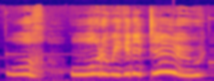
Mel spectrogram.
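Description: A woman's voice: sits high, wildly swooping pitch, measured pace, warm tone, soft background music, pitched above the performer's own voice, heavily acted. A woman voicing a timid, nervous male cat in a children's story, given to stammering and astonishment. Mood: alarmed. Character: timid, anxious young male cat, easily shocked.

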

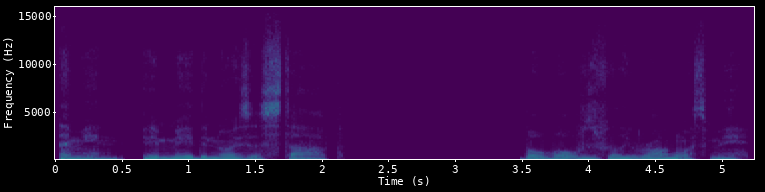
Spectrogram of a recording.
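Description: A man performing scripted first-person horror narration as an uneasy young man, in a measured, confiding way with deliberate pauses. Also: medium pitch, warm tone, breathy edge, no echo, clean studio sound. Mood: reflective, uneasy. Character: uneasy young man recounting his sleep disorder. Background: background music.

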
